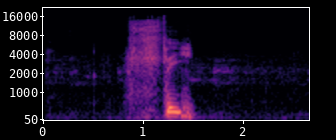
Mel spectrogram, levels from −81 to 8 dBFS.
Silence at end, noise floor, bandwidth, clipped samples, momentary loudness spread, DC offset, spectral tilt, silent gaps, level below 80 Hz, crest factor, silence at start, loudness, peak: 1.15 s; -62 dBFS; 16.5 kHz; under 0.1%; 15 LU; under 0.1%; -4.5 dB/octave; none; -64 dBFS; 22 dB; 0.85 s; -24 LUFS; -6 dBFS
